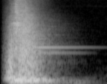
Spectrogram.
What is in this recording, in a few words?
Axe Swing; Warframe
